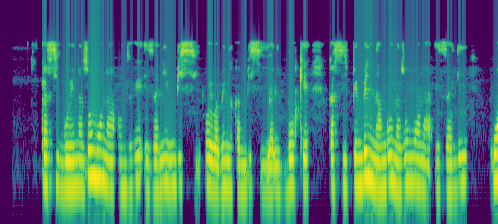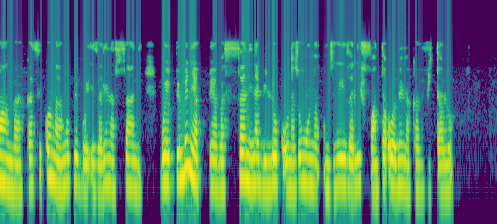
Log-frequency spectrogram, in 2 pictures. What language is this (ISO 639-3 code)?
lin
